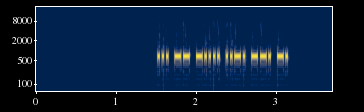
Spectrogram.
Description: Morse code, heard as a keyed tone, about 41 wpm, 700 Hz. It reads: SM6FGN
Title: DXCC-100 Call Signs - 6 Characters - Repeated 3x - 45wpm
